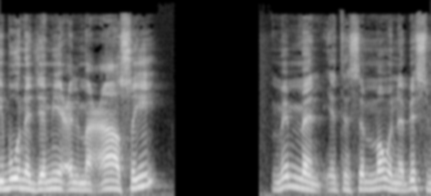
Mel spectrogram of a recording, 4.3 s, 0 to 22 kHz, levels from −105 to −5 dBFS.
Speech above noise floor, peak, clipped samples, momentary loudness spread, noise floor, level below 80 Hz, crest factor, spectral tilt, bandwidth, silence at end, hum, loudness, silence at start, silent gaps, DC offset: over 71 dB; -4 dBFS; under 0.1%; 9 LU; under -90 dBFS; -56 dBFS; 18 dB; -4 dB/octave; 17.5 kHz; 0 s; none; -20 LUFS; 0 s; 1.75-2.59 s; under 0.1%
